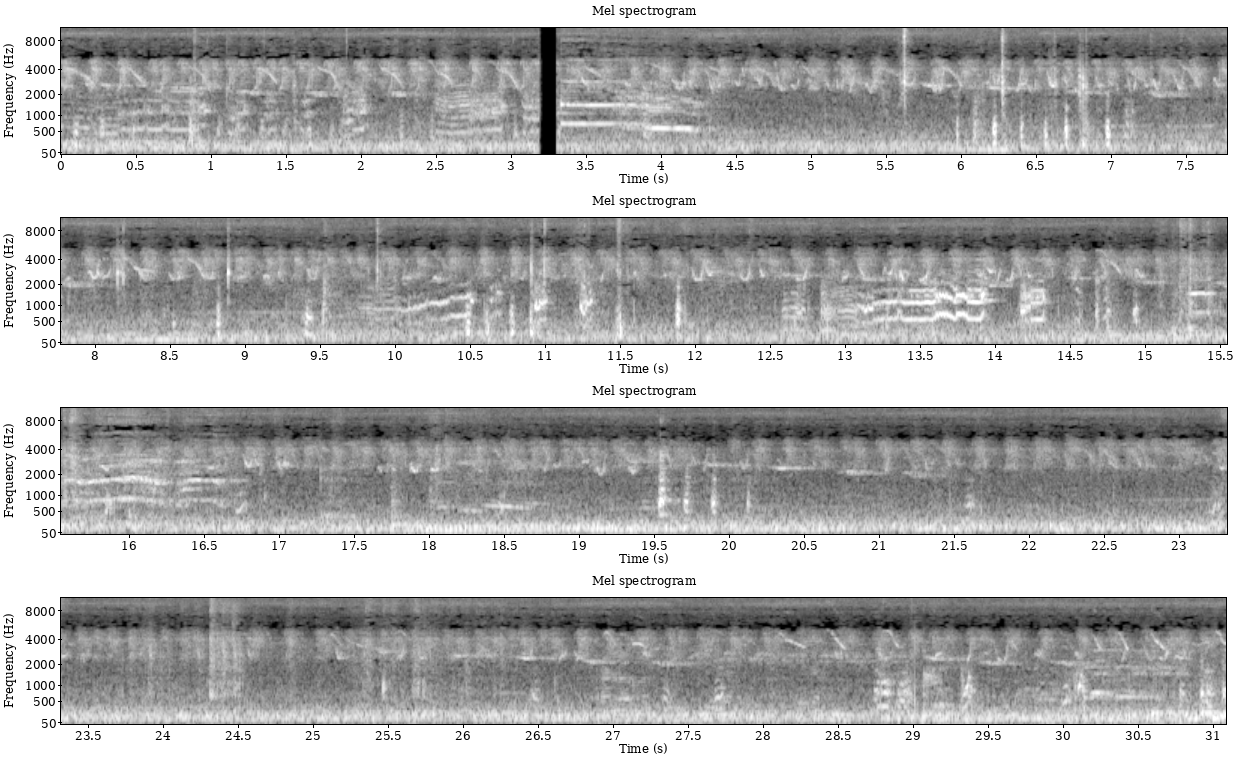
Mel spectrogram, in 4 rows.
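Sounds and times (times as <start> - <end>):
rooster clucking: 12.6 - 14.8.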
